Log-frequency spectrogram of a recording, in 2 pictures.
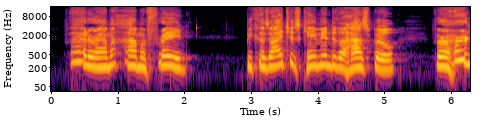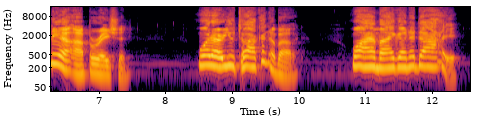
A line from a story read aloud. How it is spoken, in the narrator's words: She sobbed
